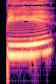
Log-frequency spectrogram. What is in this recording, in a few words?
"bie2", pinyin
